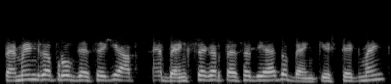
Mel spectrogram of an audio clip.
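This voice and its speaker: Heard through a muffled, band-limited phone connection, a man with a high-sitting voice speaks fairly quickly in a dry recording. He presses his explanation of a procedure, repeating himself and talking over the others.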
